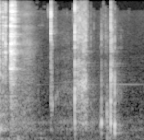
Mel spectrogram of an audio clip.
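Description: A metal spoon and bowls clinking and knocking as they are handled, about five short strikes in the first second and a half or so.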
